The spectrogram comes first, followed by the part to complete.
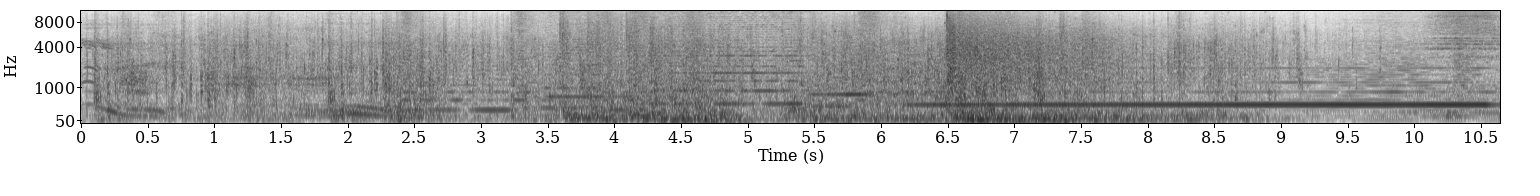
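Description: Cartoon rockslide: a boulder crashing and rocks tumbling down a cliff, with rumbling and many crashing impacts, loudest about six and a half seconds in. Orchestral music plays underneath and holds one long note through the second half.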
